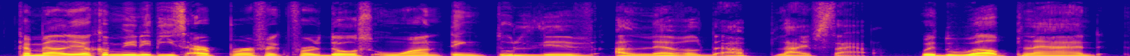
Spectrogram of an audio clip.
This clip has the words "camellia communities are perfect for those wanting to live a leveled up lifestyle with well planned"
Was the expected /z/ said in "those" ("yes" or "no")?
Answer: no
